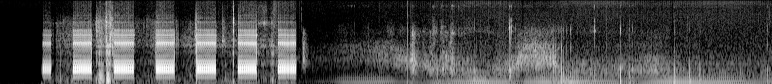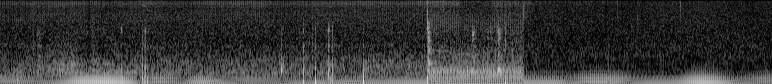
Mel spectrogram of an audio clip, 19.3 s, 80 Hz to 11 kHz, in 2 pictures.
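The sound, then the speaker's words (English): Telephone calls through a step-by-step switching exchange in 1977: a rapid series of loud, even tone bursts, then a steady hum on the line broken by many sharp switching clicks. “Tape 1068, or Atlanta 68, contains calls made from the 5-2 step in August of 1977. This is one of the last 5-2 step tapes made shortly before the cutover. The dialing is not documented.”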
